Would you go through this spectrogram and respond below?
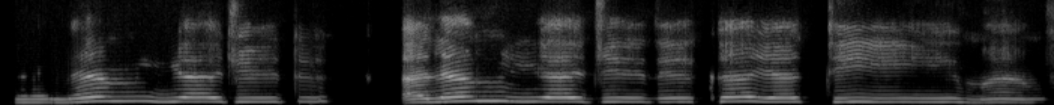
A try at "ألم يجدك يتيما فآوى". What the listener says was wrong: ஃபவ ஃபவ, சரியா? ஏட சவுண்ட் வருது இல்லையே? ஃபவ பிழை, எப்படி வரணும்? فآوى.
